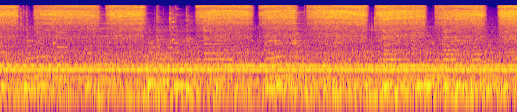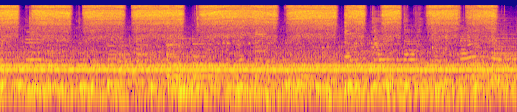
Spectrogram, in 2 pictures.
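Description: Gravity-feed airbrush hissing as it sprays acrylic colour over the filled cracks of a porcelain vase, the hiss breaking off briefly about once a second.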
